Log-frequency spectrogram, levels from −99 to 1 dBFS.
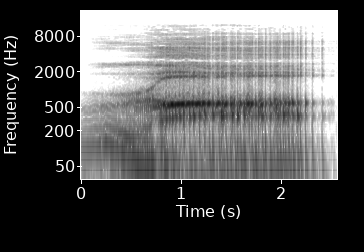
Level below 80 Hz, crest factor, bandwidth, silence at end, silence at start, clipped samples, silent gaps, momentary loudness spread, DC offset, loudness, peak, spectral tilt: -40 dBFS; 16 dB; 8.2 kHz; 0.3 s; 0.15 s; under 0.1%; none; 19 LU; under 0.1%; -19 LUFS; -4 dBFS; -5.5 dB/octave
